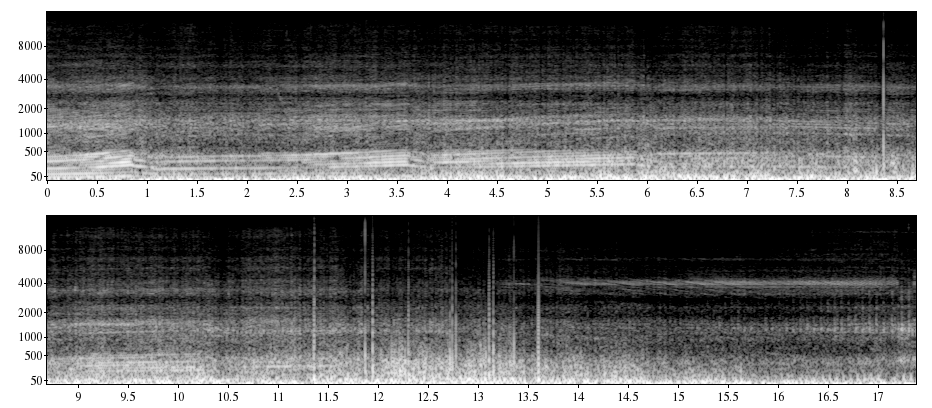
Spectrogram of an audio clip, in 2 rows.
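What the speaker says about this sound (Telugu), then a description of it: "సో ఫస్ట్ అయితే మనం బైక్ రైడ్ చేసేద్దాం రైడ్ చేసి చూద్దాం" A KTM RC 390 motorcycle ridden in overcast, pre-rain weather, its engine revving and rising through the gears in a loud, steady, close drone that climbs and drops repeatedly.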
